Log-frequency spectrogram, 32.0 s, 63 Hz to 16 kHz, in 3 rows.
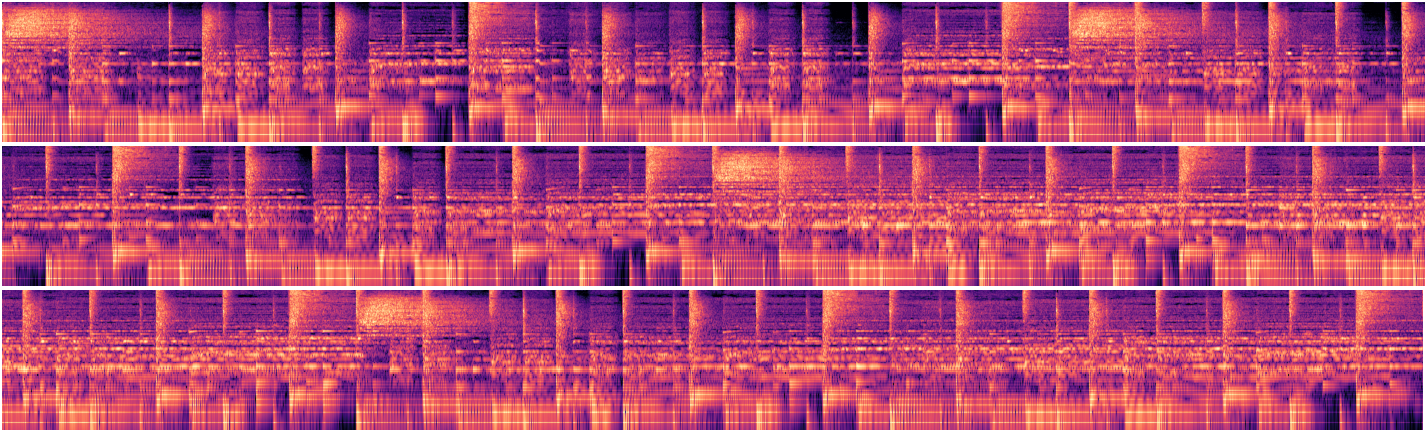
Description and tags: Loop EndlessCorridor 04
A music loop to be used in storydriven and reflective games with puzzle and philosophical elements.
Philosophical, Puzzle, Thoughtful, game, gamedev, gamedeveloping, gaming, indiedev, indiegamedev, loop, music, videogames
